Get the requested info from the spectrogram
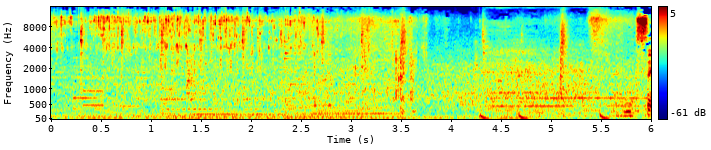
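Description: Water pouring from a watering can onto the soil of a potted rose, under background music with steady held tones.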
